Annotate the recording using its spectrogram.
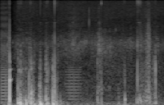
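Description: A faint insect buzz, fading out in the first second, over scattered clicks, rustles and low knocks of people moving among the maize plants.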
